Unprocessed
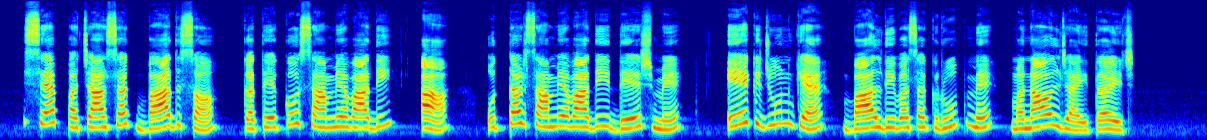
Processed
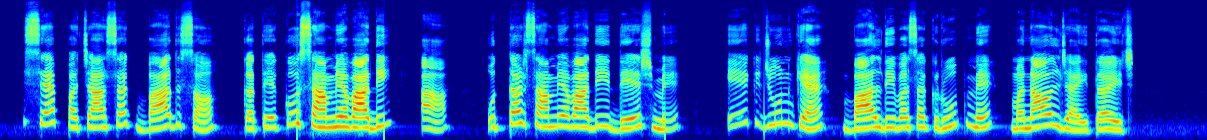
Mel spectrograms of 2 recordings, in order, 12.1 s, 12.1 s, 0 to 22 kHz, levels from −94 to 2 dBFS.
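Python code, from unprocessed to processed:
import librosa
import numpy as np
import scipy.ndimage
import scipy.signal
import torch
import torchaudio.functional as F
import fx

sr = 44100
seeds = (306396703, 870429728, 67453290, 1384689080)

y = fx.gain(x, sr, db=fx.steps((0.0, -7.5), (2.97, 0.5), (3.84, -12.0), (4.91, -5.0), (6.65, -17.0), (7.64, -5.0)))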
